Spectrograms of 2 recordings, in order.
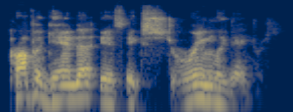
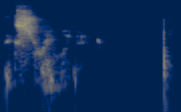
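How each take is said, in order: First: Said in the usual way. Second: A hushed, ominous echo; whispered warning. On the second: Shown as a demonstration. Vlogger warns viewers, repeating it in a hushed whisper.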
